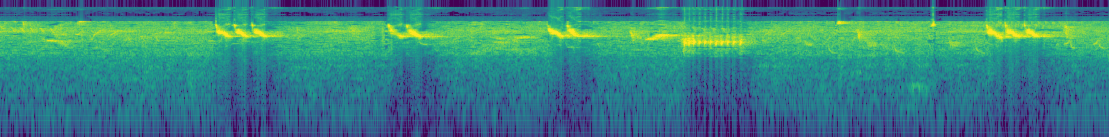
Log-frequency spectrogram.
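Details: Female violaceous euphonia calling her mate: loud bursts of two to four high, sharp descending chirps every two seconds or so, with a brief buzzy rattle between them and softer twittering in the background.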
